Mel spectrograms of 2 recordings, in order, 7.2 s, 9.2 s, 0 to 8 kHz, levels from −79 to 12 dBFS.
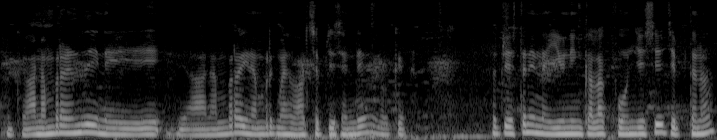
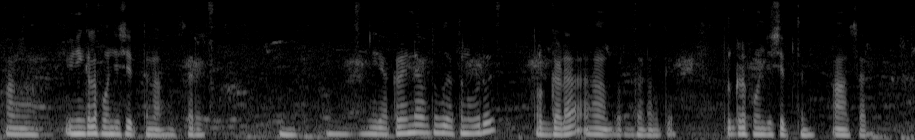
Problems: continuous background conversations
